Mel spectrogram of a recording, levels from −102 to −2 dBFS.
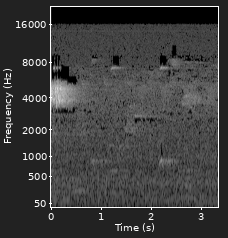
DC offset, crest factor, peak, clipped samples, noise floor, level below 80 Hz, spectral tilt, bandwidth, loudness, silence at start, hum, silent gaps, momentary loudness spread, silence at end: under 0.1%; 24 dB; -6 dBFS; under 0.1%; -50 dBFS; -78 dBFS; 2.5 dB/octave; 16.5 kHz; -21 LUFS; 0 s; none; none; 22 LU; 0.45 s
